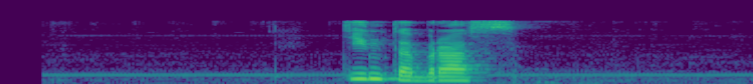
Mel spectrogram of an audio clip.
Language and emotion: Russian, neutral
